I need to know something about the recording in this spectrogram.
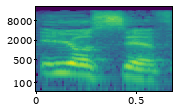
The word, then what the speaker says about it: Iosif: It is pronounced Iosif.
